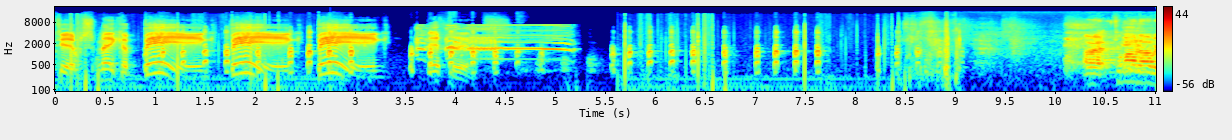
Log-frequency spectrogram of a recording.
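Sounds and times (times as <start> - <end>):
chicken clucking: 0.9 - 9.1
chicken crow-like call: 3.6 - 5.3.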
